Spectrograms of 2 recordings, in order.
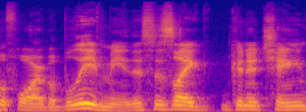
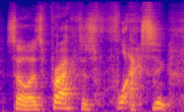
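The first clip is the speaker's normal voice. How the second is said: usual speaking voice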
